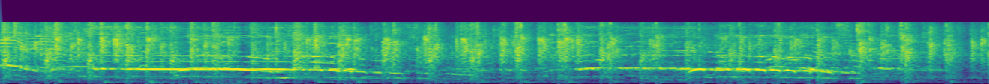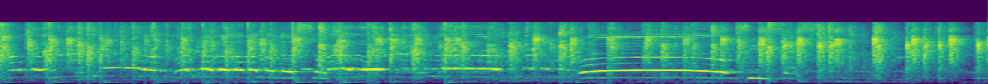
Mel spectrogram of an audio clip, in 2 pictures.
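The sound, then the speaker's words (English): An audience claps along steadily and loudly in worship while voices sing or call out with rising and falling tones throughout, the clapping forming a dense, continuous rhythm under the singing. “Oh, let's clap our hands and worship Him.”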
